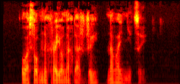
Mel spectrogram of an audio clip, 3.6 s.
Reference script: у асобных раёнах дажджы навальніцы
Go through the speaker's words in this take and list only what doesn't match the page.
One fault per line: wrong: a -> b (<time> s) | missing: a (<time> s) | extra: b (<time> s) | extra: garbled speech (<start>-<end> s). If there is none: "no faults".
no faults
